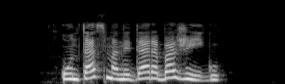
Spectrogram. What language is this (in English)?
Latvian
